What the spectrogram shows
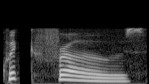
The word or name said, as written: quick-froze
